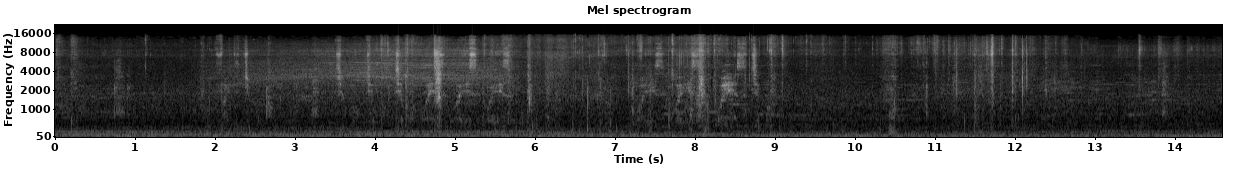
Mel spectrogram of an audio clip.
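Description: A Yorkshire terrier nosing and pawing through dry leaves and debris at the foot of a wall, making scattered rustles, scuffs and light clicks, the sharpest about five seconds in. A steady low hum runs underneath.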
